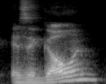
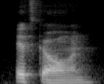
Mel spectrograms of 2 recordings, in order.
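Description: First: "Is it going" lifted on "going" at the end; question tune. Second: "It's going" with "going" dropping low; falling answer tune. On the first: Someone asks you in English, "going" rising as a question. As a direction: ask "Is it going", ending upward on "going". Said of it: "somebody in English would ask you". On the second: You answer the question in English, "going" falling as a statement. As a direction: let "going" go down, no lift at the end. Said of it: "Same, you go down". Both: Shown as a demonstration.

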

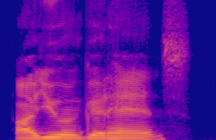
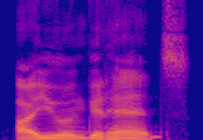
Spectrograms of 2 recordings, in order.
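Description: The two takes are said the same way.

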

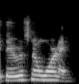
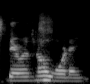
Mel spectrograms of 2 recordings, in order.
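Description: First: "there was no warning" louder, falling on "warning"; stress on warning. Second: Said in the usual way. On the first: Real, not acted. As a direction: punch "warning" loudly.

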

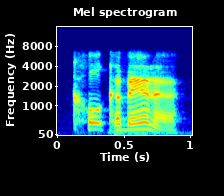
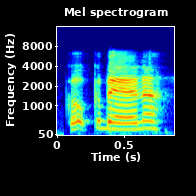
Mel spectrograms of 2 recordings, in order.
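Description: First: Said in the usual way. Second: Higher, louder mock announcer call; ring announcer call. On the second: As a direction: belt the name out like a ring announcer. Calling out entrant like announcer.

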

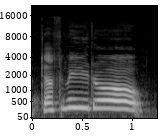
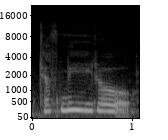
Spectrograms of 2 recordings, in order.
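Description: First: High, slow call across the valley. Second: Much softer, distant echo; faint echo. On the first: Father calls across the mountain, slow ringing call. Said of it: "el padre grita a través de la montaña". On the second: The mountain answers the father, faint echo. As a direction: let it drift back from afar. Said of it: "del otro lado le contestan". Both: A narrator's reading.

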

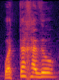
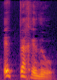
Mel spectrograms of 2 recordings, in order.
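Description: First: واتخذوا said wattakhadhu; واتخذوا with an a after the kh; past-tense vowels. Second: اتخذوا said ittakhidhu; اتخذوا with an i after the kh; imperative vowels. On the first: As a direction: say واتخذوا with "kha". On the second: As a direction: say اتخذوا with "khi". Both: Shown as a demonstration. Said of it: "أو اتخذوا أمر".

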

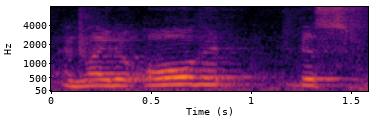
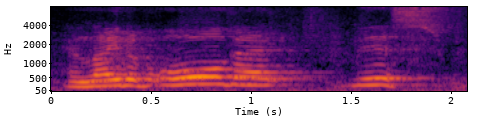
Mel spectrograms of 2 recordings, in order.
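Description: First: Said in the usual way. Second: Slow, louder, leaning on all; preacher punching all slowly; slow emphatic phrase. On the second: Real, not acted. Preacher stresses all to his congregation, slow and louder. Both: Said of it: "repeats the phrase".

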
